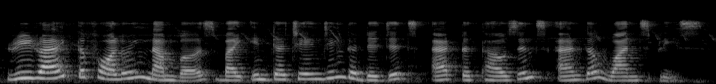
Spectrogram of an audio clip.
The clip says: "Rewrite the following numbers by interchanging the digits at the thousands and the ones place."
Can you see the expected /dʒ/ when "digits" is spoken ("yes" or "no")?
yes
